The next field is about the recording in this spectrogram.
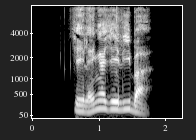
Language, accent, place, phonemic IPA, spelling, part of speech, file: German, Germany, Berlin, /jeːˈlɛŋɐjeːˈliːbɐ/, Jelängerjelieber, noun, De-Jelängerjelieber.ogg
- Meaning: 1. Italian honeysuckle 2. woody nightshade 3. yellow bugle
